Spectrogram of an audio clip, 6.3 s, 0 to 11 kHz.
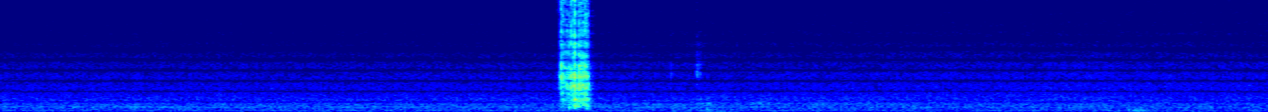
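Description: Nikon D5600 DSLR shutter firing once, about three seconds in: a quick double click of mirror and shutter.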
